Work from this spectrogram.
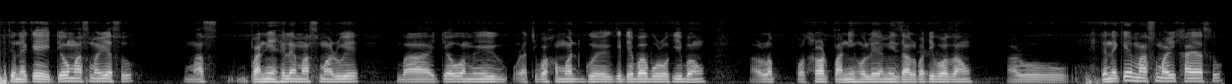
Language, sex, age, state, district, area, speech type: Assamese, male, 45-60, Assam, Morigaon, rural, spontaneous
